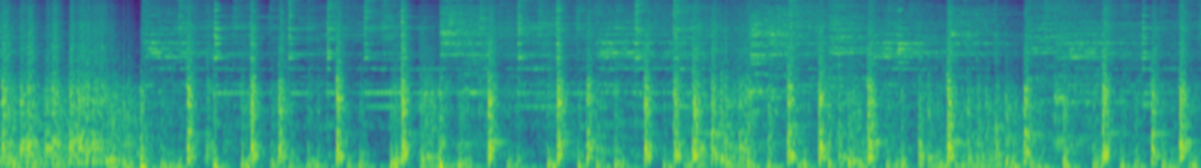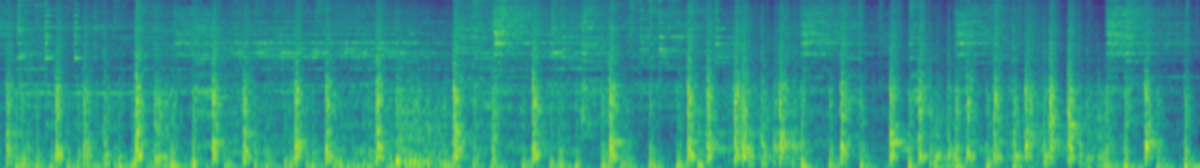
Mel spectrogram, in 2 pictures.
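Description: Acoustic drum kit played freely without a break: fast strokes on bass drum, snare and toms, with cymbal crashes coming in every few seconds.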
